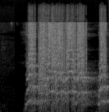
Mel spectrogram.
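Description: dog barking

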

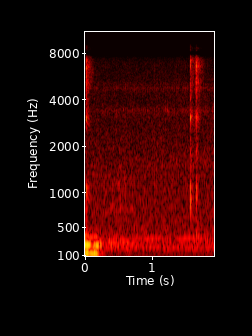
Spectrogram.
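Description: computer mouse clicking

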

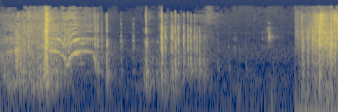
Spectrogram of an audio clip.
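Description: window being opened

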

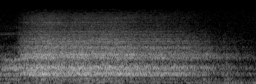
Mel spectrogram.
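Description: deep exhale

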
